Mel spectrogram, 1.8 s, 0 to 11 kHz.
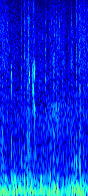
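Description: Horse hooves clip-clop in Metal Gear Solid 5: The Phantom Pain, a steady rhythmic trot at moderate distance, blended into a constant bed of ambient game noise.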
